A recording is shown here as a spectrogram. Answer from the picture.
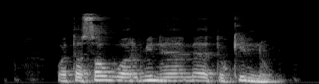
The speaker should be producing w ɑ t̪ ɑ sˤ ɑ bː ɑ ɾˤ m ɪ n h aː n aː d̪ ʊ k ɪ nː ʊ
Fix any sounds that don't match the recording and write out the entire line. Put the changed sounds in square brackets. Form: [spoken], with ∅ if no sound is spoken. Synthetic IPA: w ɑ t̪ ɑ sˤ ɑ [wː] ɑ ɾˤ m ɪ n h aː [m] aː [t̪] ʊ k ɪ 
